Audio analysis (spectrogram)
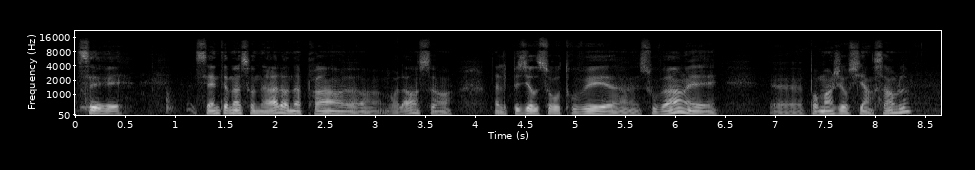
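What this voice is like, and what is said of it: Southern French (Midi) accent. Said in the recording (French): “mon accent me trahit un petit peu. Je suis un peu plus du Midi ... Drôme Provençal, Vaucluse”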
